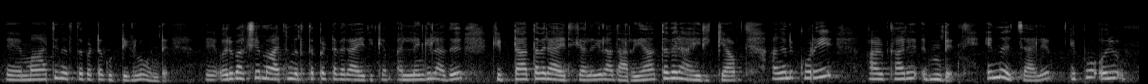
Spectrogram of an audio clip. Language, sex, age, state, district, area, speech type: Malayalam, female, 18-30, Kerala, Thrissur, urban, spontaneous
